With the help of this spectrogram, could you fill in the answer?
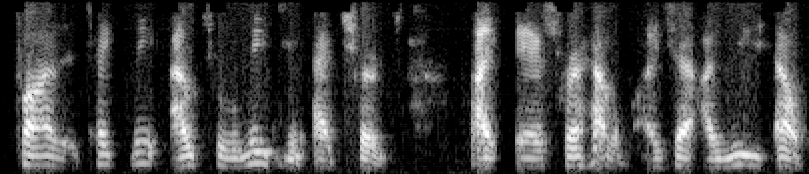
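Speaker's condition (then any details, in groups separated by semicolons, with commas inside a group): Damaged vocal cord; about 40 years since injury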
